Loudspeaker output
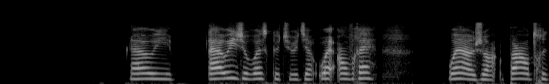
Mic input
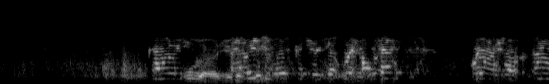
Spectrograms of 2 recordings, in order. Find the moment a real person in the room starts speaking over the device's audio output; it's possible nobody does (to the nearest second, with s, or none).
2 s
